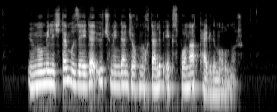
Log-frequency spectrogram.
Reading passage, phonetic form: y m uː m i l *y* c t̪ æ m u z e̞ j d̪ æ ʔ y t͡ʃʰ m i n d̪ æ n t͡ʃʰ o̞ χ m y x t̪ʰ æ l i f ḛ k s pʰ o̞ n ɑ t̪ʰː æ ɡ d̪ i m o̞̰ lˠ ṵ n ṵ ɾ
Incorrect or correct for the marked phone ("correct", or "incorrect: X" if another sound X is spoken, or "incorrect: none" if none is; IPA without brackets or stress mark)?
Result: incorrect: i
